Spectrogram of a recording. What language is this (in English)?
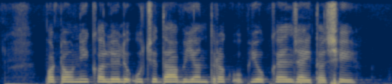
Maithili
